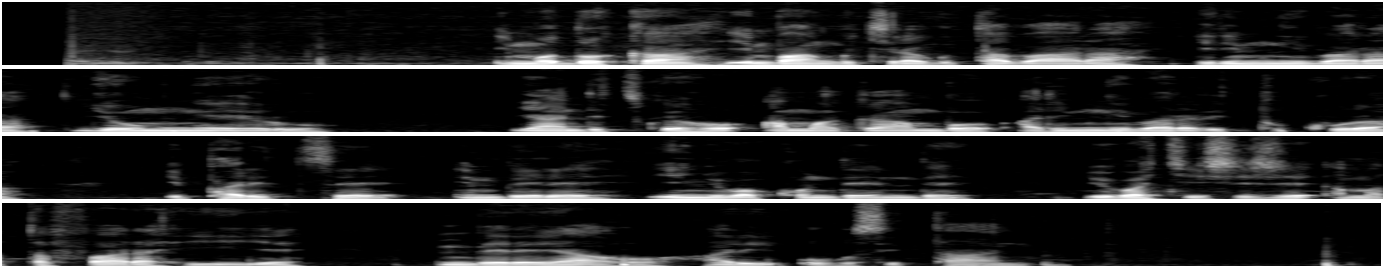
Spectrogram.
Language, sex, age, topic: Kinyarwanda, male, 18-24, government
